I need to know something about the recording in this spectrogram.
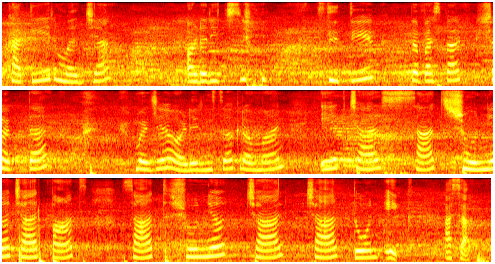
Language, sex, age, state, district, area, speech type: Goan Konkani, female, 18-30, Goa, Salcete, rural, read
